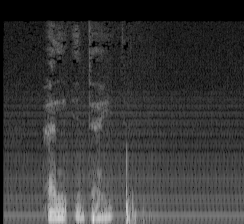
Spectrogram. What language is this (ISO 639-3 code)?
ara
